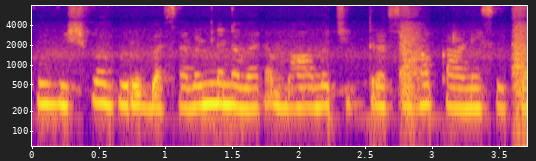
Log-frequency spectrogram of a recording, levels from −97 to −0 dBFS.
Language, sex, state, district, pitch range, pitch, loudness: Kannada, female, Karnataka, Bidar, 230-250 Hz, 240 Hz, -14 LUFS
